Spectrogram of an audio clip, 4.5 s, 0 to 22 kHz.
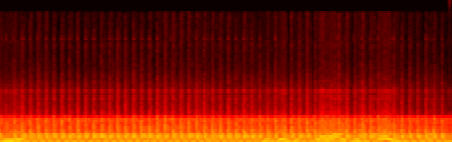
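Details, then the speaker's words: Walk-behind tractor single-cylinder engine at idle, after a loose crankshaft counterweight was retightened and with valve clearances normal: a hard, even knock about 2.5 a second that once faded on the road and then came back, cause unknown. "Зараз я попробую завести, почуйте, я скажу, може хто що подскаже. Такий стук, як заводу. Що воно може бути, я не знаю."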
